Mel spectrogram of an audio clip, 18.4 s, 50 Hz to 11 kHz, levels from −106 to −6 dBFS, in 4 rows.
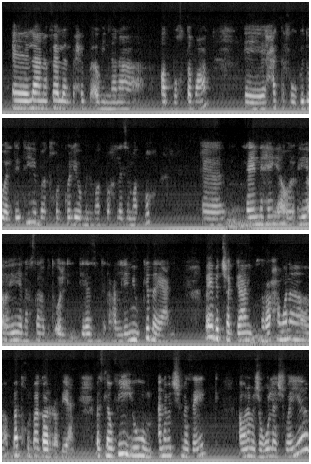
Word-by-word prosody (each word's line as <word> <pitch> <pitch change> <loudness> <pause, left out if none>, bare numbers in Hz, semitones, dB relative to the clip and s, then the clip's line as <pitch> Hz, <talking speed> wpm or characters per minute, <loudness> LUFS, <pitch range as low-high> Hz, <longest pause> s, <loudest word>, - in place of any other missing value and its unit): آآ 220 -1 +6
لأ 225 0 +5
أنا 220 -1 0
فعلًا 225 - +1
باحب 105 +1 -8
أوي 100 0 -3
إن 100 0 -4
أنا 100 0 -5 0.3
أطبخ 100 -1 -3
طبعًا، 105 -1 -1 0.6
آآ 95 -1 +2
حتى 100 0 -5
في 100 0 -7
وجود 100 0 -1
والدتي 100 -1 0
بادخل 100 -1 -6
كل 105 0 -5
يوم 100 -2 +1
المطبخ 100 +1 -10
لازم 100 -1 -6
أطبخ، 100 0 -8 0.8
آآ 95 0 -2 0.3
لأن 110 +1 +2
هي 115 +1 -2 0.3
هي 110 +1 0
هي 110 +1 +1
نَفْسها 100 +1 -5
بتقُول 100 +1 -3
لي: 100 - -7
"أنتِ 100 +1 -9
لازم 100 -1 -1
تتعلمي." 100 +3 0
وكده 100 -3 +2
يعني، 100 +2 -4 0.4
فهي 320 - +8
بتشجّعني 225 -5 +3
بصراحة 220 +4 0
وأنا 250 -1 +1
بادخل 255 - +5
باجرّب 215 - +5
يعني، 100 +2 -3 0.3
بس - - 0
لو 235 - +9
في 295 - +4
يوم 240 - +3
أنا 120 - +3
ما 120 - +2
ليش 100 -1 -4
مزاج 105 -3 -2 0.5
أو 210 - +5
أنا 230 - +2
مشغولة 220 0 0
شوية 235 - 0
105 Hz, 175 wpm, -36 LUFS, -, 0.8 s, لو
